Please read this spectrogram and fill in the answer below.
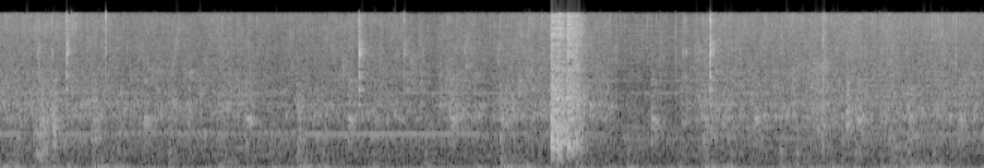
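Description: Diced bacon sizzling gently in a stainless steel stockpot with a little added fat and butter, with scattered small pops and one louder, short burst of noise about halfway through.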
